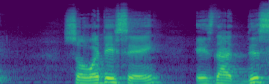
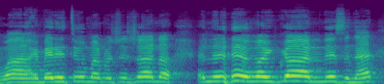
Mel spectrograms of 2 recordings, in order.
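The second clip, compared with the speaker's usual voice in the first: laughing, higher, louder elation; laughing, giddy pilgrim on a high; 7 semitones higher, 9 dB louder than usual. Acted. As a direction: gush like a pilgrim who made it to Uman. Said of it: "they're flying".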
